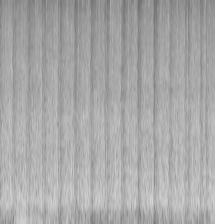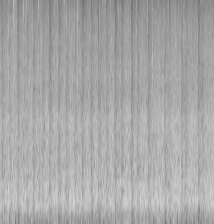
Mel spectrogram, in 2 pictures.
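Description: Large audience applauding, the clapping falling into a steady unison rhythm of about three to four claps a second.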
